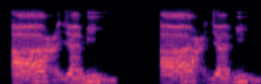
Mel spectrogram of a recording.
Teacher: Dua-dua hamzanya nggak boleh tahqiq. Hamzah yang pertamanya tahqiq, yang hamzah keduanya tashil.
